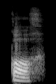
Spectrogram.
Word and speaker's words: corps: In the last word, that is corps, that is body, P and S both are silent. So it's going to be pronounced as corps.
